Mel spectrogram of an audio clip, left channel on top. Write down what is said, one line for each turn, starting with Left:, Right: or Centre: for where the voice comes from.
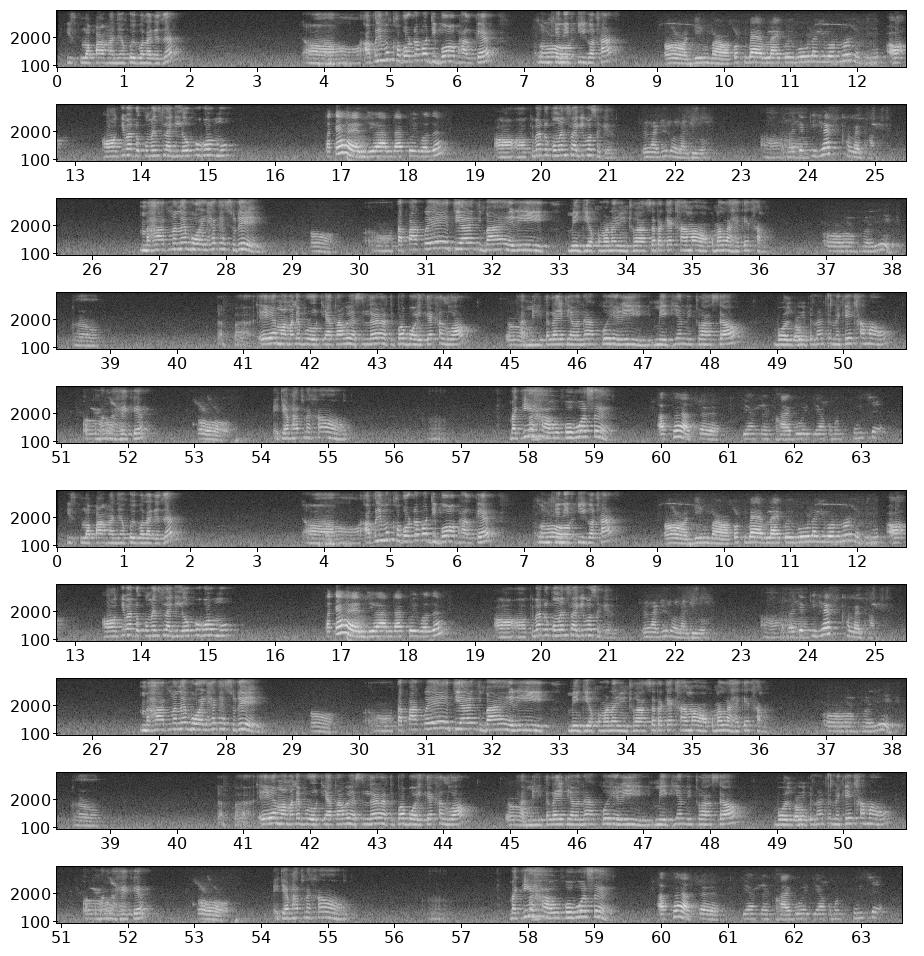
Left: স্কুলৰ পৰাওনা নিয়া কৰিব লাগে। অঁ
Right: অ', অ',
Left: আপুনি মোক খ - বৰ আকৌ দিব ভালকে কোনখিনিত
Right: অ',
Left: কি কথা
Right: অ দিম বাৰু আকৌ কিবা এপ্লাই কৰিবও লাগিব নহয় সেই
Left: অ অ কিবা ডকুমেন্টচ লাগিলেও কব মোক
Right: তাকে এন
Left: অ
Right: জি অঁ' আডাৰত কৰিব যে।
Left: অ অ কিবা ডকুমেন্টচ লাগিব চাগে।
Right: লাগিব লাগিব।
Left: অ
Right: তাতে
Left: অ
Right: কিহে খালে ভাত?
Left: ভাত মানে বইলহে খাইছো দেই।
Right: অঁ।
Left: অ তাৰপা আকৌ এতিয়া কিবা হেৰি মেগী অকমান আনি থোৱা আছে তাকে খাম আৰু। অকমান লাহেকে খাম।
Right: অ হয়নি।
Left: অ তাৰপা
Right: অ'
Left: এই আমাৰ মানে বৰতিয়া এটা হৈ আছিলে ৰাতিপুৱা বইল কে খালো আৰু
Right: অ'
Left: খাই মেলি পেলাই এতিয়া মানে, আকৌ হেৰি মেগী আনি থোৱা আছে আৰু বইল
Right: অ'
Left: কৰি পেলাই তেনেকেই খাম আৰু।
Right: অ'
Left: অকমান লাহেকে।
Right: অ'
Left: এতিয়া ভাত নাখাও। অ অ, বাকী
Right: মানুহজন
Left: শাহু শহু আছে?
Right: আছে আছে ঠিকে আছে, খাই
Left: অ
Right: বৈ এতিয়া অকমান শুইছে।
